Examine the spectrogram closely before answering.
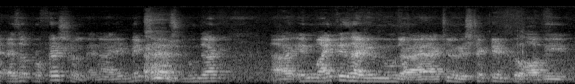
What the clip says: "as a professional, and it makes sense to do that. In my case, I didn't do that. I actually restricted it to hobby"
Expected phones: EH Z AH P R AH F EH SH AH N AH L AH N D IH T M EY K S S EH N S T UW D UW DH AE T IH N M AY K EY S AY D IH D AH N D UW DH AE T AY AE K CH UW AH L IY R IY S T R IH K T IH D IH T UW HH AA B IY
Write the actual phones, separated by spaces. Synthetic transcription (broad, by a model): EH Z AH P R AH F EH SH AH N AH L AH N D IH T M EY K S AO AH S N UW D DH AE T IH N M AY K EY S AY D IH D AH N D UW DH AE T AY AE K CH UW AH L IY R IY S T R IH K T IH D T UW HH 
